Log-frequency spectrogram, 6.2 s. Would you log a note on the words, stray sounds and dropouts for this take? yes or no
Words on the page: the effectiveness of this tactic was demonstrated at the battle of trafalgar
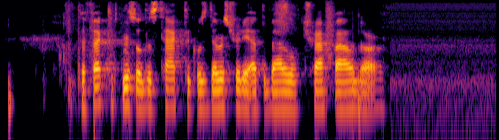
no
